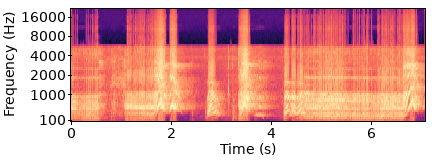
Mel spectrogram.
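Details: Boxer dog vocalizing loudly in bursts of harmonic, wavering 'au au' howl-like calls with short barks, amid a person's voice repeating 'wow'.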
